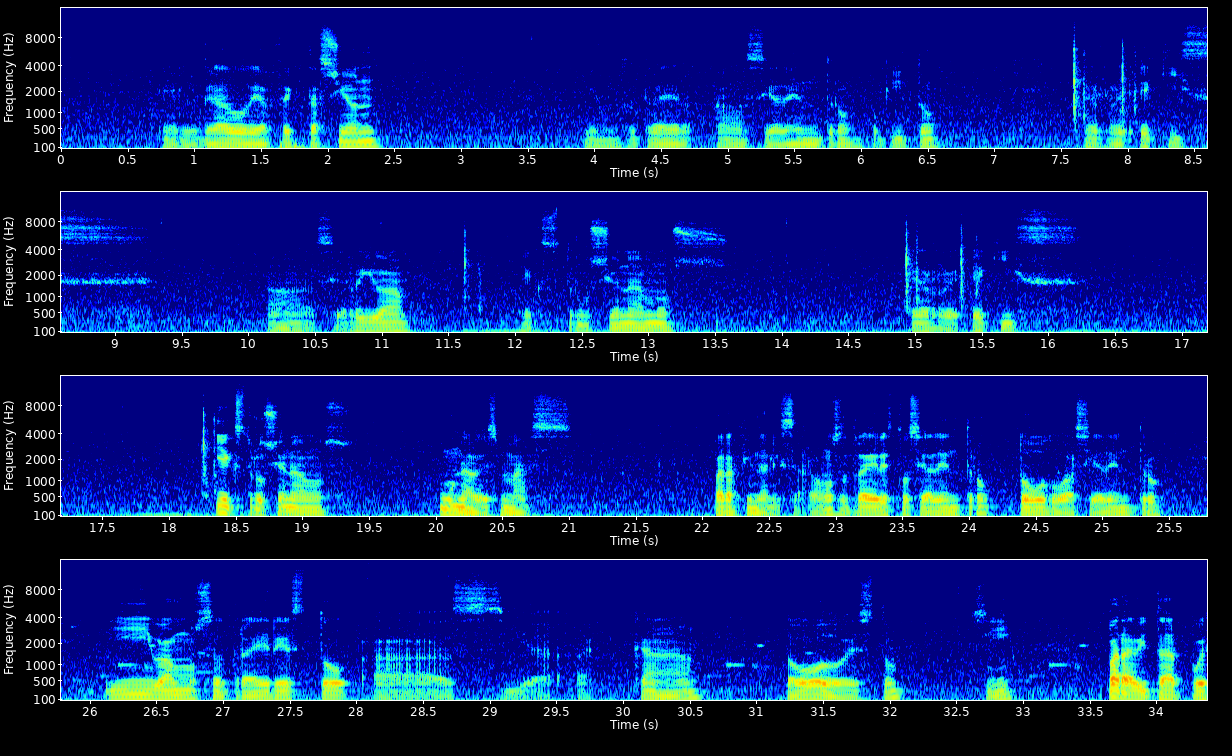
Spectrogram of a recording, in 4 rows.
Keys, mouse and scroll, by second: 1.5 click, 2.7-3.7 drag, 4.7-6.8 drag, 7.5 r, 7.9 x, 9.2 click, 10.0-11.1 drag, 11.6 e, 13.9 click, 14.9 r, 15.3 x, 17.4 click, 18.2 e, 19.1 click, 20.5 click, 21.4 click, 22.9-24.5 drag, 24.6-26.2 drag, 27.3-28.8 drag, 28.8-29.4 scroll down 2, 30.0-30.6 scroll down 3, 30.9 scroll down 2, 32.9-34.0 drag.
